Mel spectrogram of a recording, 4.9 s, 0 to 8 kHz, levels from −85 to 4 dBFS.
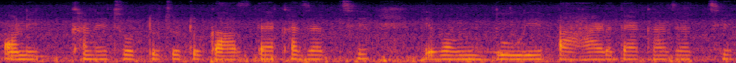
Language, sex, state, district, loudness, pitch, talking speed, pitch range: Bengali, female, West Bengal, Paschim Medinipur, -23 LUFS, 190 Hz, 145 wpm, 180-190 Hz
